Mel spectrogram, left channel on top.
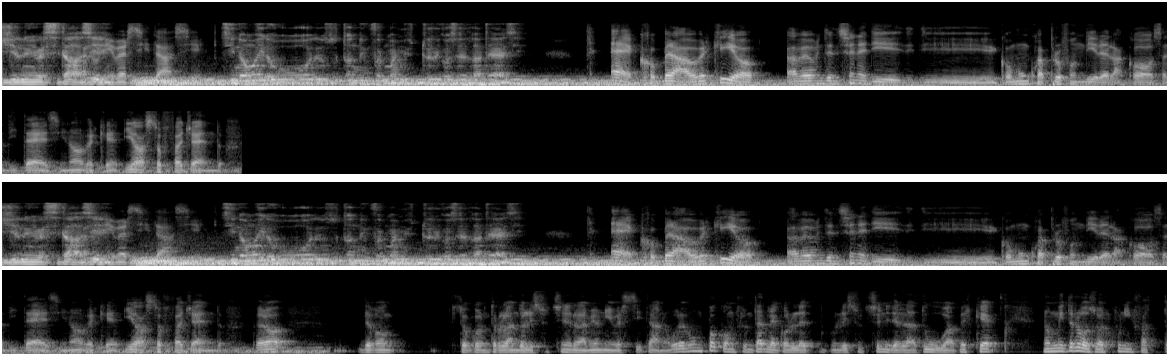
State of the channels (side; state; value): left; drops out; at 14.1 s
